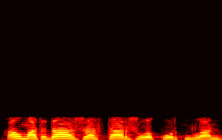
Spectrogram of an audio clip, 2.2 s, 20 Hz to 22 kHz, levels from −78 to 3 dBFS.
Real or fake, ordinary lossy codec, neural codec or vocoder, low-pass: real; none; none; 3.6 kHz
